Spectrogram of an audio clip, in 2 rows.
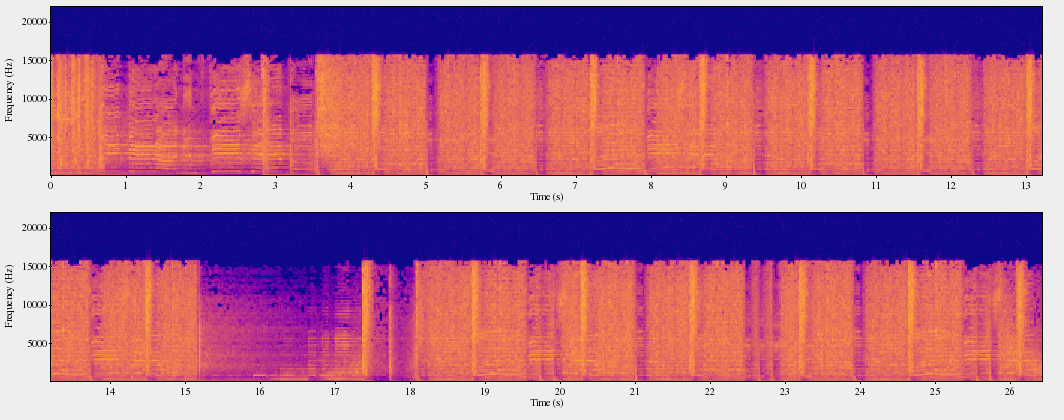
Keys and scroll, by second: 11.4 ctrl+d, 21.8 ctrl+d.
